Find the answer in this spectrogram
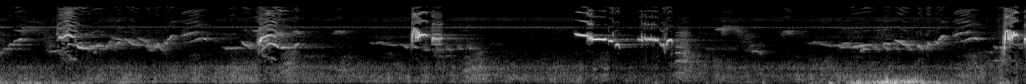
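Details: Black-breasted oriental magpie-robin in full song, offered as a lure to provoke another bird; varied loud whistles, sweeping slurs and sharp notes spaced a second or two apart, a faint high insect-like tone and low rumble beneath.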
